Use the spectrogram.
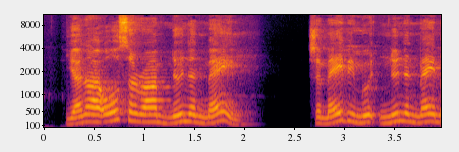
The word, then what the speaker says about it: Mem: There's no really dispute anywhere in the world that the letter Mem is pronounced M.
